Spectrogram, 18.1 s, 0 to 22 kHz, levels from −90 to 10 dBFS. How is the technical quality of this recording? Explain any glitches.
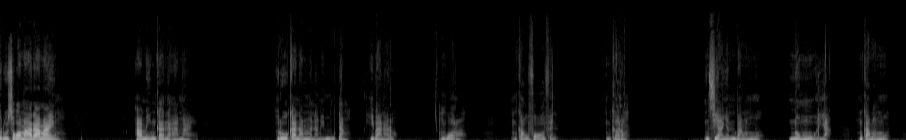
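The quality is degraded by one fault, present throughout the speech. Generation loss is the likely cause: the audio appears to have been MP3-encoded about five times, each pass at a rate consistent with roughly 130 kbit/s and requantising on a shifted frame grid. The result is swirly, hollow, smeared speech with blurred consonant attacks and nothing above 20.1 kHz.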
